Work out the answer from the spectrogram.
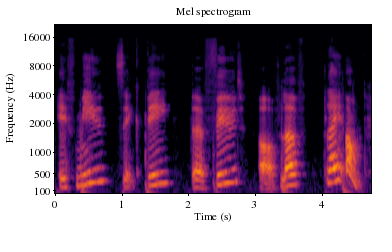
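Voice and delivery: slow, paired syllables, stressing the second: if MU-sic BE the FOOD of LOVE; slow di-DUM scansion of "play on"; iambic beat. Shown as a demonstration. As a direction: chant "If music be the food of love" in didum pairs. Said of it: "it's the second, uh, beat that is stressed".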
